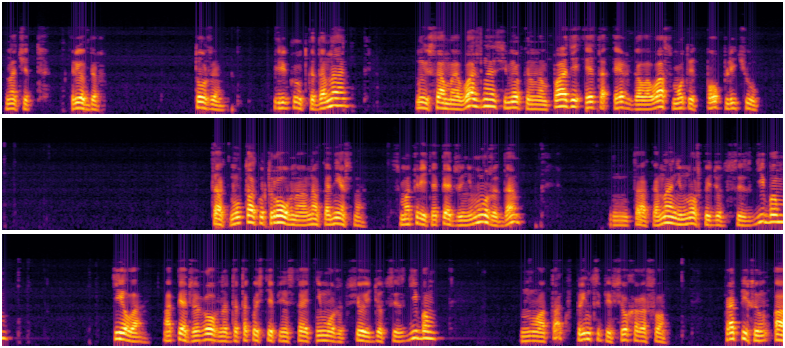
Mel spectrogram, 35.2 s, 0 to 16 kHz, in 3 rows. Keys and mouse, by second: 1.0 click, 1.3-3.1 middle drag, 3.6 shift+middle click, 5.0 click, 7.0 KP_7, 8.7 r, 11.9 click, 12.4-15.0 middle drag, 15.6 KP_3, 17.5-19.0 middle drag, 22.1 r, 24.6-25.7 drag, 26.3 r, 31.4-33.6 middle drag, 34.5 a.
